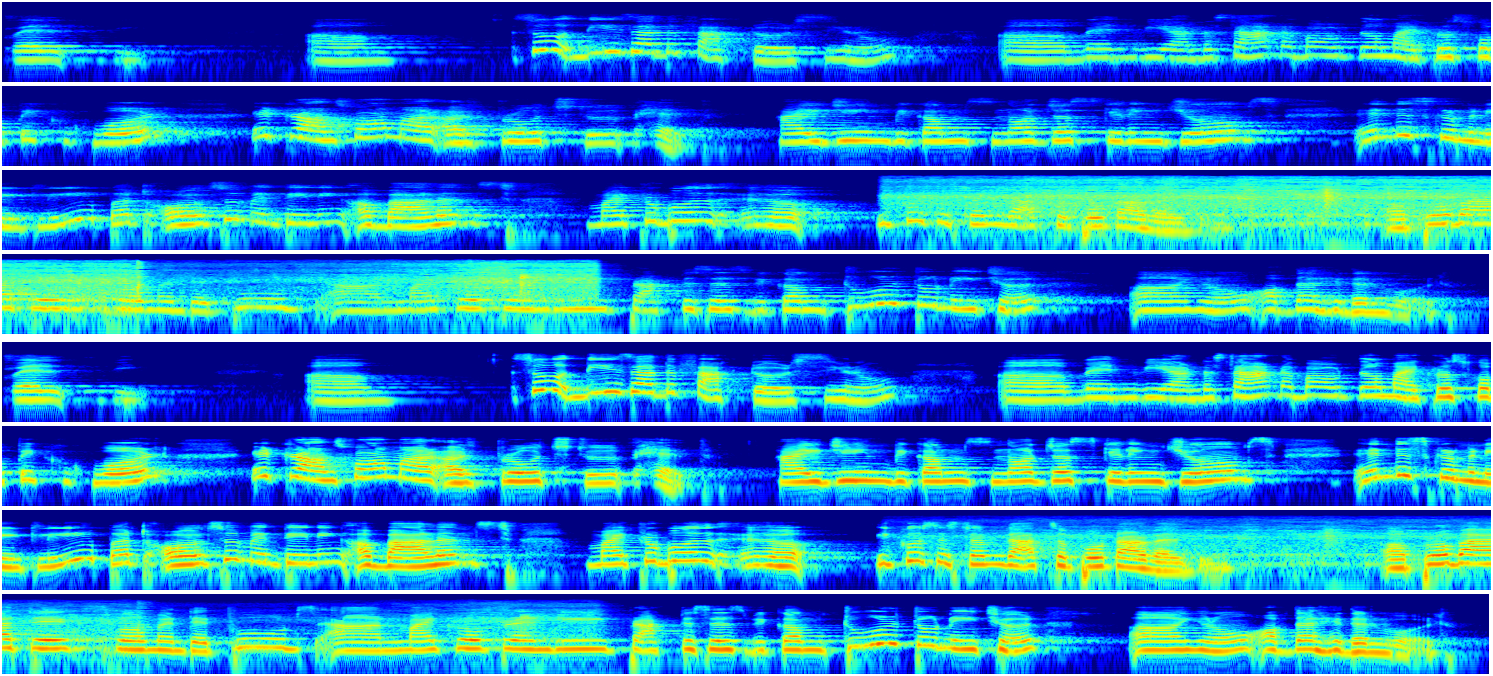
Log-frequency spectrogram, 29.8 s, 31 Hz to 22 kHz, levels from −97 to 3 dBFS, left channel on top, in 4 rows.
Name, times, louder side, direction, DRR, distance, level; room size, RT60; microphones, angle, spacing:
voice 1, 1.5-1.9 2.6-4.5 5.0-10.9 11.3-18.9 19.3-21.0 21.8-27.5 28.0-29.5, right 8 dB, 80° right, 13 dB, 0.3 m, -28 dB
sound 1, 19.3-25.3, left 9 dB, 50° left, 0.4 m, -37 dB
21.5 x 8.4 x 2.9 m, 1.1 s
head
